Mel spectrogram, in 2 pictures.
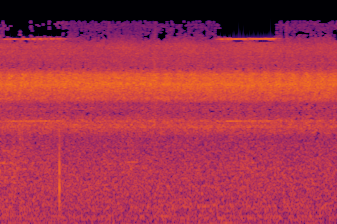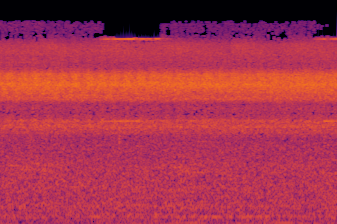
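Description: A steady, high-pitched chorus of rainforest insects, an unbroken shrill drone.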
